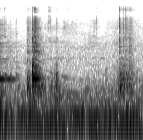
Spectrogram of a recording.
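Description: Glassware clinking: a sharp clink with a brief ringing tone about half a second in, then a softer knock near the end, over a steady low background hum.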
